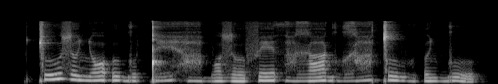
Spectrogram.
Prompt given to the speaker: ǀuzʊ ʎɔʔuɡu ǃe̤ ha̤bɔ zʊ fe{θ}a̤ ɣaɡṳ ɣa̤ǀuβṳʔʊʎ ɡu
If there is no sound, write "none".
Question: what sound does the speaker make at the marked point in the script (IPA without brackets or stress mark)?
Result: θ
